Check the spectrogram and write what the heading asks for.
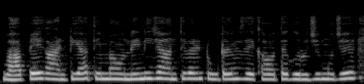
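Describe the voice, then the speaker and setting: A woman's voice: a little high, level tone, very fast, mellow. A young woman earnestly telling her devotional testimony to the congregation, addressing the listeners again and again as she goes.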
